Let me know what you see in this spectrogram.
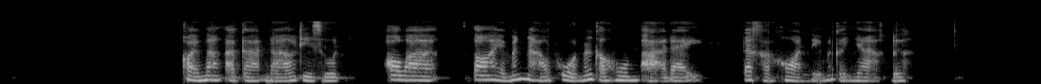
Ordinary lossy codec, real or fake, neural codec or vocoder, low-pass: none; fake; codec, 16 kHz, 4 kbps, FreqCodec, smaller model; none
